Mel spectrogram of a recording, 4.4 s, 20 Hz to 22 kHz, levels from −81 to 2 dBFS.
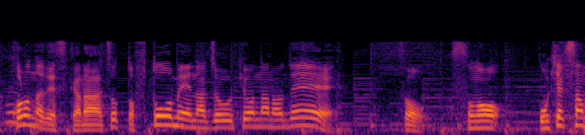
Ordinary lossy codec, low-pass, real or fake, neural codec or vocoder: none; 7.2 kHz; real; none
